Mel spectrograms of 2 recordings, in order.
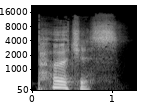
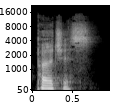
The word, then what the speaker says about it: purchase: But the pronunciation wasn't correct. You stress the first syllable. So purchase. Make sure you stress the first part, purchase.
